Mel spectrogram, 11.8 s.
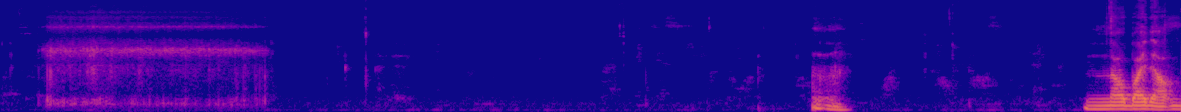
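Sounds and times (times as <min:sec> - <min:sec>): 
vape coil boiling and bubbling liquid: 0:00.4 - 0:02.8
speech: 0:11.2 - 0:11.8.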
